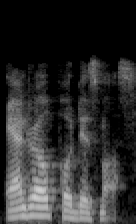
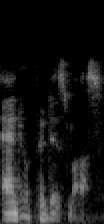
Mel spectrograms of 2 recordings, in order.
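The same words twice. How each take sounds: First: It is said slowly. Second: It is said at normal speed.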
